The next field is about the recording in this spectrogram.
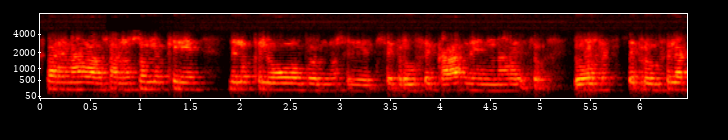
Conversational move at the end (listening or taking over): listening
